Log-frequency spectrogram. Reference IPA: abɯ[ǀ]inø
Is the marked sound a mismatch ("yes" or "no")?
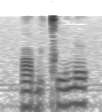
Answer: no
